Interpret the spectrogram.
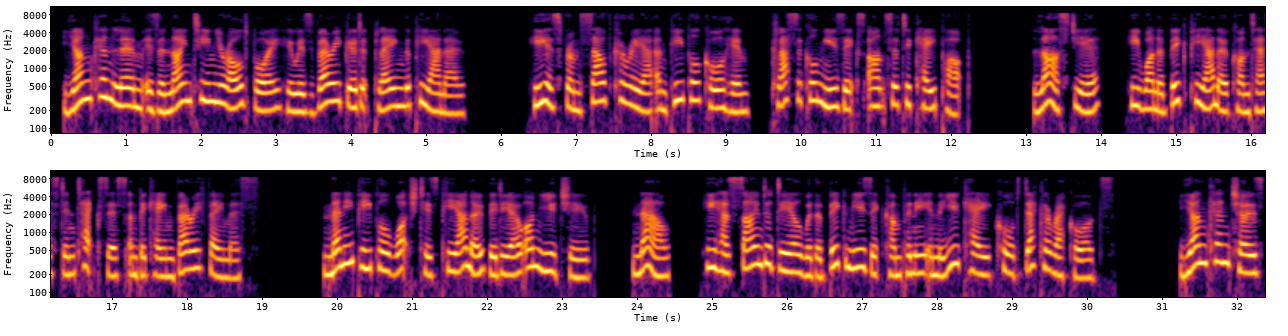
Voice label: English Beginner SLOW Reading; Young Korean Pianist Signs with Famous Music Company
